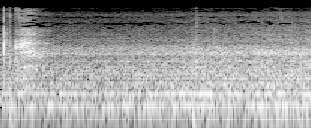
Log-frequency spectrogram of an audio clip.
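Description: A steady low mechanical hum under a constant background hiss.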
